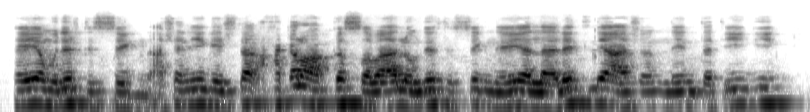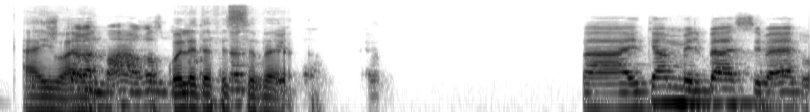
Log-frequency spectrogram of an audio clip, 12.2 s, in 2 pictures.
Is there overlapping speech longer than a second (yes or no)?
yes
